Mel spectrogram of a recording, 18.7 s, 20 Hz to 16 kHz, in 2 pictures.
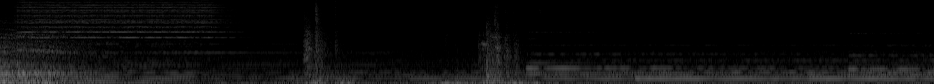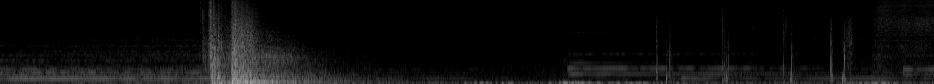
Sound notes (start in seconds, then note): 0.1 bell rings; 11.4 door opens; 15.5 footsteps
